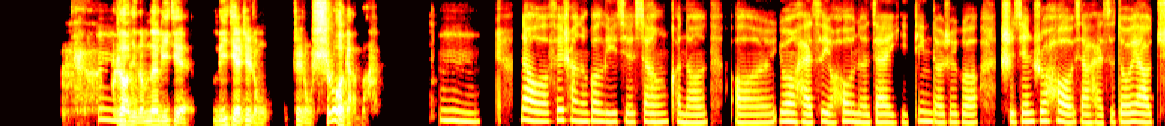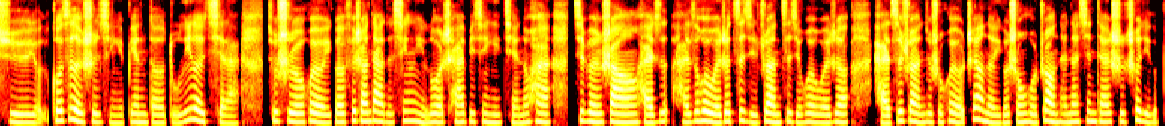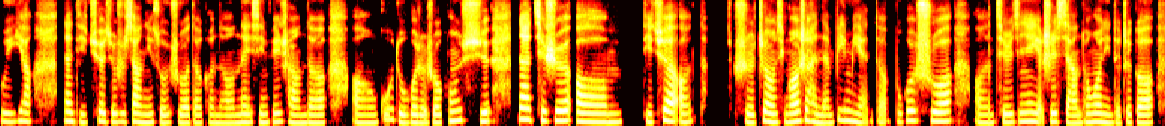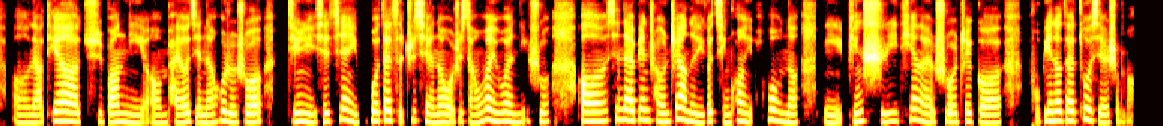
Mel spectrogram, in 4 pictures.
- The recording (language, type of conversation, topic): Chinese, advice, 子女离家后，空巢期的孤独感该如何面对并重建自己的生活？
- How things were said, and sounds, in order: other background noise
